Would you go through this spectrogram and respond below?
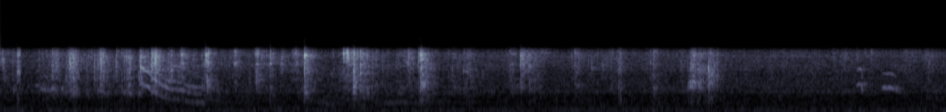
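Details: Puppies almost three weeks old, just opened their eyes and starting to walk, with their mother Candy; thin high whimpers with falling, sliding pitch come in scattered bursts over soft shuffling and pattering indoors.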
